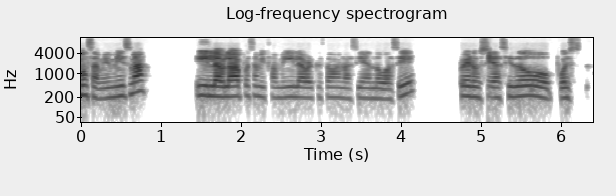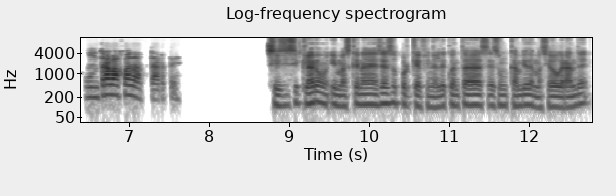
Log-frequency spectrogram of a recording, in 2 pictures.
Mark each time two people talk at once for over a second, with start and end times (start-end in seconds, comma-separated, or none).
none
